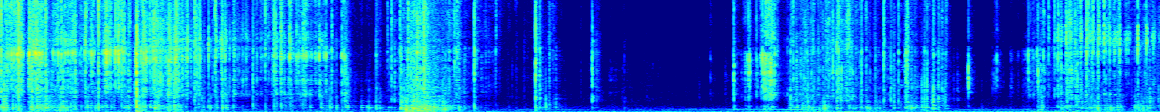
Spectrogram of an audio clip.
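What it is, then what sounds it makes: Bar soap being carved. A metal utility knife blade scrapes and carves a grid into the surface of a solid, hand-sized blue bar of soap with an embossed logo, held in one hand, flaking off small cubes. The sound is a dense run of bright, crackly scratching and crisp tearing, with louder bursts near the start and quieter, sparser scraping in between.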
